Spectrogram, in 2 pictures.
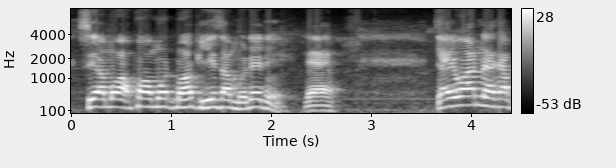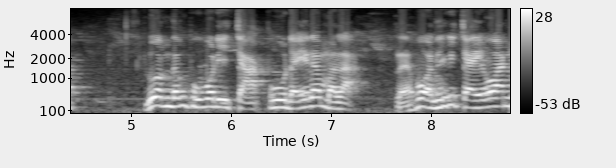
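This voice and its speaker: Folksy Isan man preaching warnings. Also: a little high. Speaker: online commentator. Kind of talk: casual spoken commentary.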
